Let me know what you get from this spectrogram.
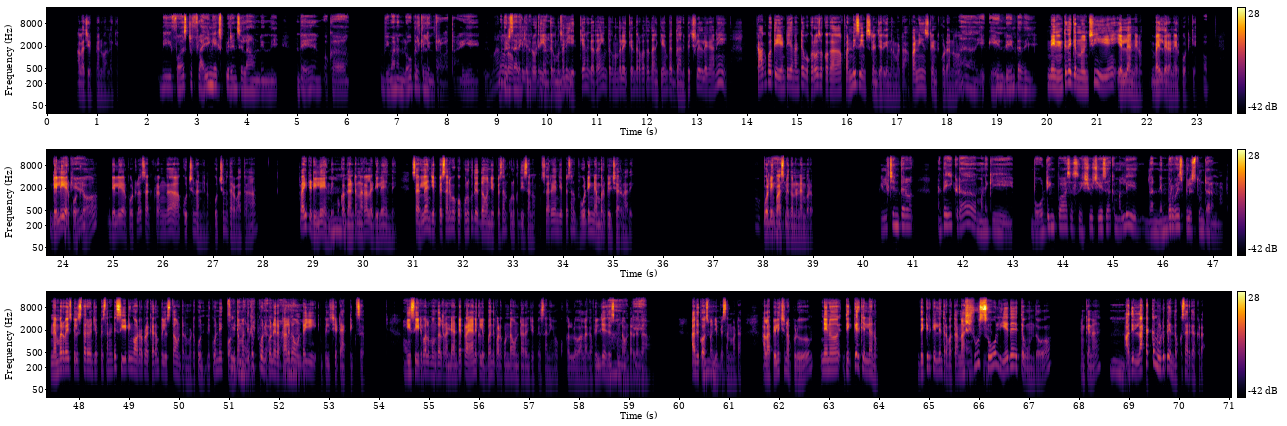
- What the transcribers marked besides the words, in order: in English: "ఫస్ట్ ఫ్లయింగ్ ఎక్స్పీరియన్స్"; in English: "ఫన్నీ ఇన్సిడెంట్"; in English: "ఫన్నీ ఇన్సిడెంట్"; other background noise; in English: "ఎయిర్‌పోర్ట్‌కి"; other noise; in English: "ఎయిర్‌పోర్ట్‌లో"; in English: "ఎయిర్‌పోర్ట్‌లో"; in English: "ఫ్లయిట్ డిలే"; in English: "డిలే"; in English: "బోర్డింగ్ నెంబర్"; in English: "బోర్డింగ్ పాస్"; in English: "బోర్డింగ్ పాసె‌స్ ఇష్యూ"; in English: "నంబర్ వైస్"; in English: "నంబర్ వైస్"; in English: "సీటింగ్ ఆర్డర్"; in English: "సిటింగ్ ఆర్డర్"; in English: "టాక్టిక్స్"; in English: "సీట్"; in English: "ఫిల్"; in English: "షూ సోల్"; tapping
- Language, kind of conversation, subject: Telugu, podcast, ఒకసారి మీ విమానం తప్పిపోయినప్పుడు మీరు ఆ పరిస్థితిని ఎలా ఎదుర్కొన్నారు?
